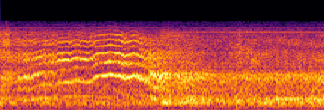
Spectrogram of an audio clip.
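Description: Bengal kitten vocalising during play: one wavering, high-pitched cry about a second long, trailing into a lower, quieter drawn-out sound.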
